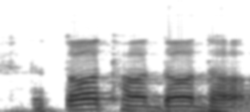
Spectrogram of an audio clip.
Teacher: त थ द ध बोलने से ही पता लग रहा है ये दंत है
